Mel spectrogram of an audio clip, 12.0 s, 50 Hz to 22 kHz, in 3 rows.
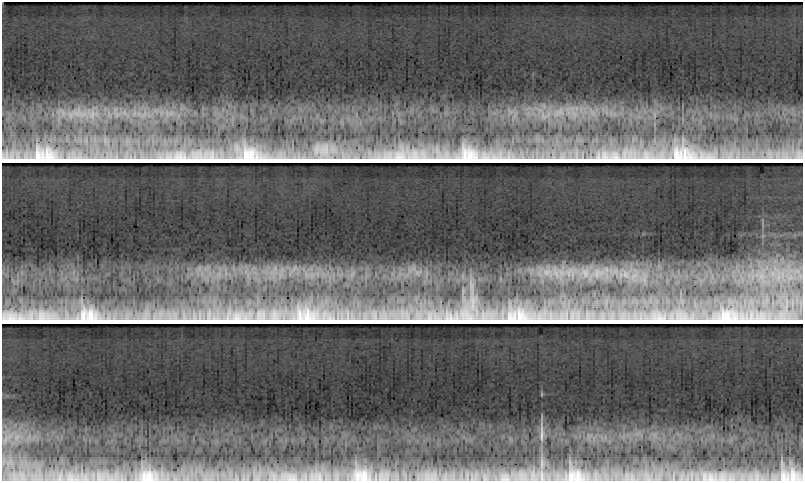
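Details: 35-year-old male, self-recorded at the bicuspid/mitral valve area on waking in the morning: steady regular low thumps at about 57 beats a minute over faint hiss; heart sounds at the mitral area.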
